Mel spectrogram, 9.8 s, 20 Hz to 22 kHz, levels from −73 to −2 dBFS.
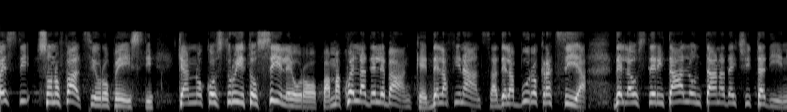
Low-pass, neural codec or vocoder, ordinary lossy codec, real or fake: none; none; none; real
